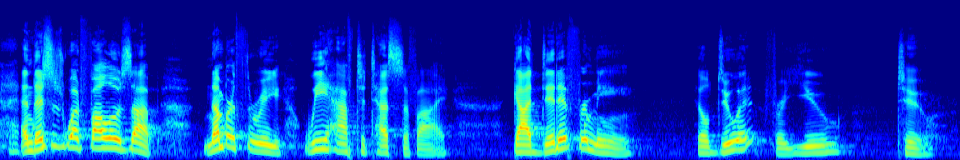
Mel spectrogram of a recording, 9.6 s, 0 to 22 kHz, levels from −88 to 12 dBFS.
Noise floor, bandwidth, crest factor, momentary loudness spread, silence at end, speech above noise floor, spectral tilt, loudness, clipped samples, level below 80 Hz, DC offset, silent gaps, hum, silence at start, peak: -69 dBFS; 12.5 kHz; 22 dB; 18 LU; 0.3 s; 43 dB; -5.5 dB/octave; -26 LUFS; under 0.1%; -76 dBFS; under 0.1%; none; none; 0 s; -6 dBFS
